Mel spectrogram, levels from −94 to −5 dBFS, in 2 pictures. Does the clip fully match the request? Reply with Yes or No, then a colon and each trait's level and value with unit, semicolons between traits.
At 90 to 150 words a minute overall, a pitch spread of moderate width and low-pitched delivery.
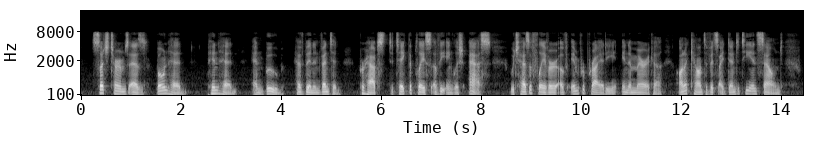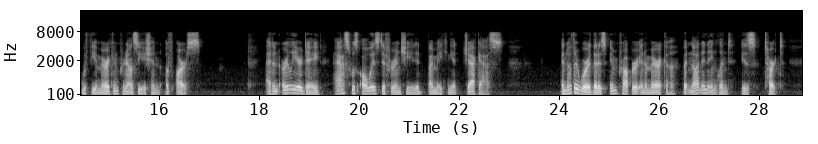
No: slow, 135 wpm; wide, 5.7 semitones; low, 105 Hz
